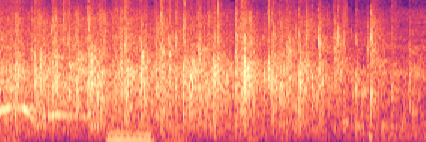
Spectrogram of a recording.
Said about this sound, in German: Ehrlich gesagt war das ein bisschen lahm. Wenn einer klatscht, klatschen alle, oder?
